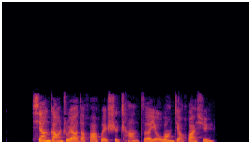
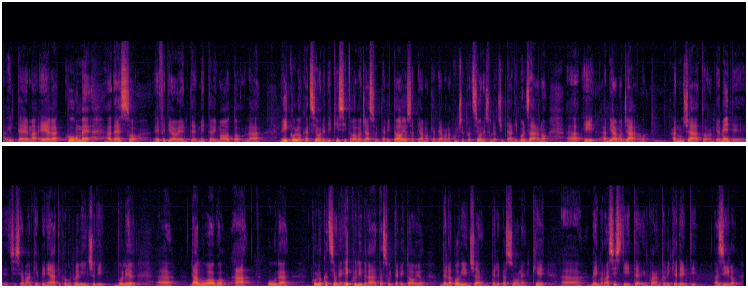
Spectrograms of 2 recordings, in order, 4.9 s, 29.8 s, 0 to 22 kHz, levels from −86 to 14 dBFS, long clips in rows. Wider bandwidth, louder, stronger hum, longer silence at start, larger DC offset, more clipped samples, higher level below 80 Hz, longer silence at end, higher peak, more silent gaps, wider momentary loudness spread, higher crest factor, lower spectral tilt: second, 8 kHz vs 16 kHz; first, -20 LUFS vs -29 LUFS; neither; first, 0.6 s vs 0 s; neither; neither; second, -66 dBFS vs -54 dBFS; first, 0.7 s vs 0.05 s; first, -2 dBFS vs -10 dBFS; neither; about the same, 9 LU vs 11 LU; about the same, 20 dB vs 20 dB; about the same, -4 dB/octave vs -4.5 dB/octave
